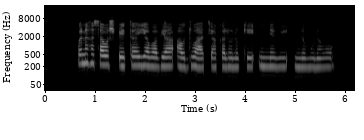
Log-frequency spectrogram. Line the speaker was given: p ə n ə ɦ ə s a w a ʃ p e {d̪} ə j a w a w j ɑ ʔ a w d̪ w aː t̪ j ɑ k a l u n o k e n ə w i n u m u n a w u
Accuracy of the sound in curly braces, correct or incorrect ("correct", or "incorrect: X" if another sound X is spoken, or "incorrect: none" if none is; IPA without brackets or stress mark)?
incorrect: t̪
